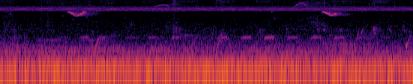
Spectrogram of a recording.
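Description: Birds calling: a quick run of short repeated notes for about two seconds near the middle, and two brief high dipping calls, over a steady low rumble.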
